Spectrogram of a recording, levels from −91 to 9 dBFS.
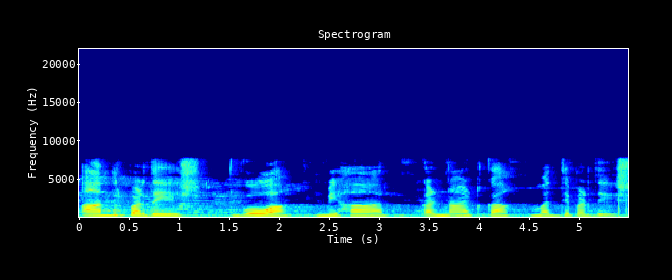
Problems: constant background noise, continuous background conversations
